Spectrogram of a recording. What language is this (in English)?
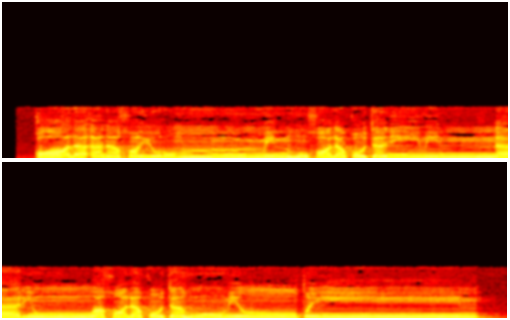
Arabic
